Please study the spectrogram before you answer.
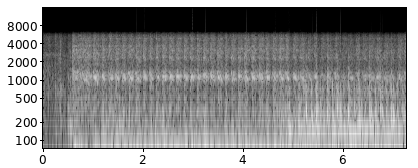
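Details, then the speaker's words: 1995 Nissan Maxima, 210,000 miles, push-button start, in snow and cold, new battery; starter churns with a steady even rhythm for seconds, never catching; owner suspects a bad sensor and tries priming with fuel; crank, no start. "I think it's got a sensor sensor bad or something try priming with fuel again man she does not want to crank today"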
